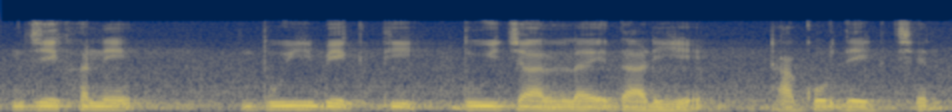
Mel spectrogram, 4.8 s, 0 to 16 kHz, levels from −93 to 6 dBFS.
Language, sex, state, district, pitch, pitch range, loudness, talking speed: Bengali, male, West Bengal, North 24 Parganas, 95 Hz, 90-105 Hz, -16 LUFS, 100 wpm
